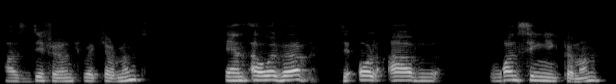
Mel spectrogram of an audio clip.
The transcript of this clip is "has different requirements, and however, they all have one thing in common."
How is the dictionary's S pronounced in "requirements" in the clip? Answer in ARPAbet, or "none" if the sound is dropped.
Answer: none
